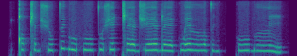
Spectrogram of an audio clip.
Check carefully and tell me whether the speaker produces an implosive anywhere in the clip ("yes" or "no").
no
